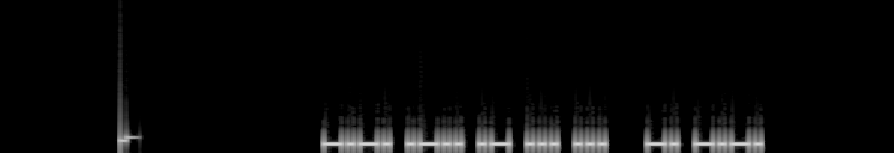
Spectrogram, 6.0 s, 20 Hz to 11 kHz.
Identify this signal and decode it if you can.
Morse code, heard as a keyed tone, about 30 wpm, 700 Hz. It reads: CLASS NC
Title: Winter Field Day Exchanges 30wpm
